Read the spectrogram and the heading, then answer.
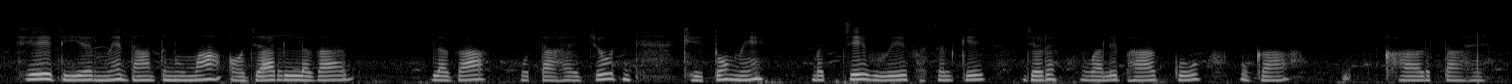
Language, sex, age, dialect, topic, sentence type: Hindi, female, 25-30, Garhwali, agriculture, statement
